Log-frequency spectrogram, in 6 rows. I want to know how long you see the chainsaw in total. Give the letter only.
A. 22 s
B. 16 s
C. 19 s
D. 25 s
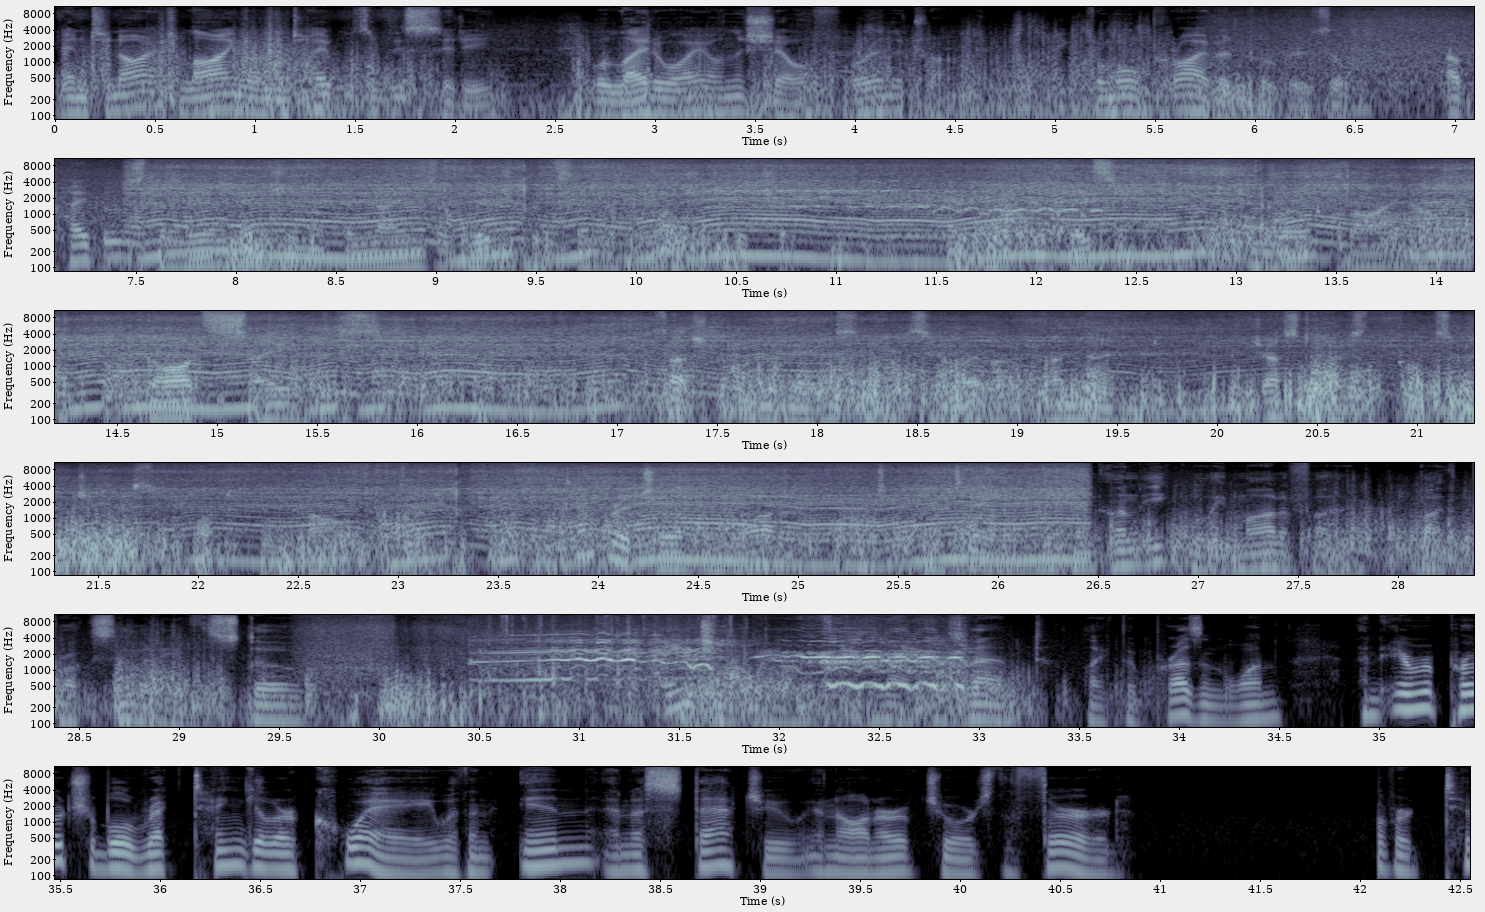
C.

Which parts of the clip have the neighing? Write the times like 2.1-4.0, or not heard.
10.6-12.3, 30.4-33.0.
